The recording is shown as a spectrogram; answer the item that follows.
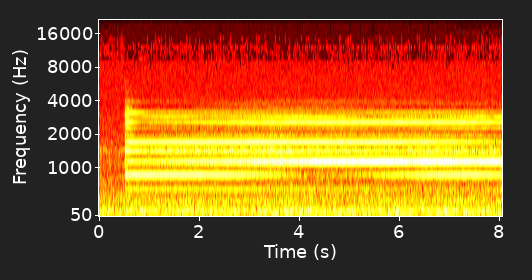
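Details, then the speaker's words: Lecture demonstration of MRI scanner sound during a compressed sensing scan with randomized, skipped sampling order: steady ringing, humming tone, less uniform than a normal uniform-sampling scan. "Actually, so what we do in MRI is we scan by changing magnetic fields. And this is a normal scan. It's uniform sampling that we sample. When we do compressed sensing, we have to change the order to make it random. It sounds like this."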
